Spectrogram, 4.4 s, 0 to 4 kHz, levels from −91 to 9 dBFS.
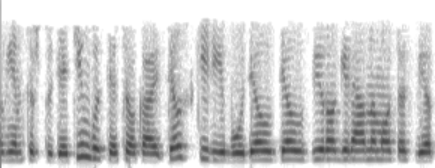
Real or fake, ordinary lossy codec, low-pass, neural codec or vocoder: real; MP3, 24 kbps; 3.6 kHz; none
